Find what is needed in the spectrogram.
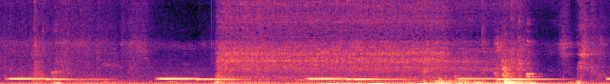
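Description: Train door-closing chime, a two-note falling chime repeated about every second and a half, while the car's doors slide shut. A rushing noise rises as the doors move, and there is a knock as they meet about five seconds in.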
